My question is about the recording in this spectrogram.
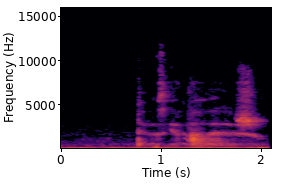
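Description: Faint whispered, breathy speech from a woman over a low, steady room hum.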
